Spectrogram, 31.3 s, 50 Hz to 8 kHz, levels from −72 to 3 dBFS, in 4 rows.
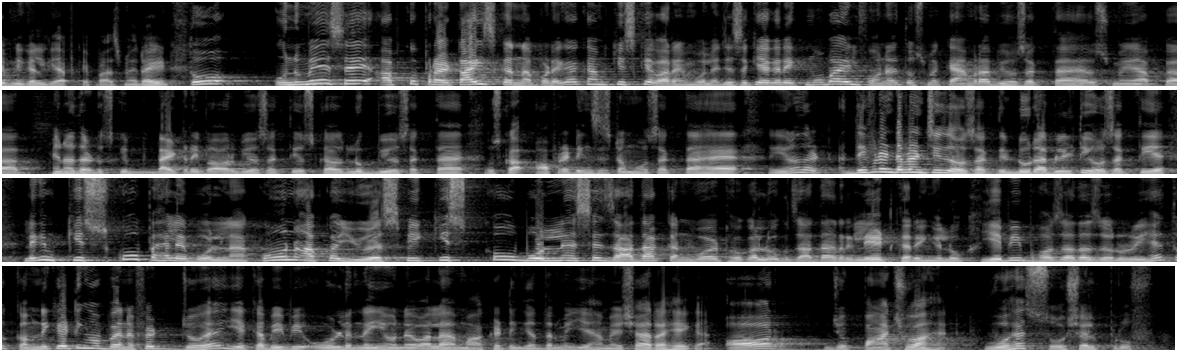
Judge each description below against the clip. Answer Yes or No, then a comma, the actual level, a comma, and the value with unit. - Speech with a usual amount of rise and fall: No, wide, 7.6 semitones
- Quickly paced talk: Yes, fast, 235 wpm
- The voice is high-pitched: No, medium, 160 Hz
